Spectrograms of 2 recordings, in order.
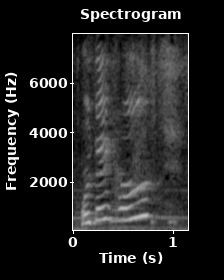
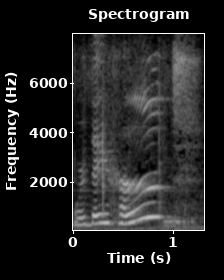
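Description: First: Very high, slow question; exaggerated high-pitched concern; insistent concerned question. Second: Slow question, higher at the end; slow, raised-pitch question; concerned question. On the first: Repeats the question to child. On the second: Asks the child about the fall. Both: Real, not acted.

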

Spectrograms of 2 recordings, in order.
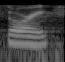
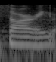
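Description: First: Sorry said with a rounded oh vowel, like sore-y; Canadian sorry, sorry as soar-ee; sorry with the rounded Canadian vowel, not the open ah. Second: Sorry said with an open ah vowel, like sarry; American sorry, sorry as sah-ree; sorry with the open American ah, not the Canadian oh. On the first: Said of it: "We say sorry". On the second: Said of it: "It's really sorry". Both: Shown as a demonstration.

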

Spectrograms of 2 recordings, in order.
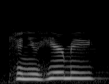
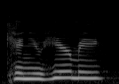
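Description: Both takes have the same delivery.

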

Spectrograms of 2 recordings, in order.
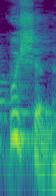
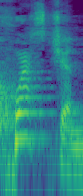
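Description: First: কুয়েশ্চেন squashed to "ku-shen"; wrong "kushen". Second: কোয়েশ্চেন with a clear "kwe" onset; KWES-chen. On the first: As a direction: say কুয়েশ্চেন with "ku" in place of "kwe". (কুয়েশ্চেন, শুরুতে "কু" দিয়ে ভুল উচ্চারণ) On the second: (কোয়েশ্চেন, শুরুতে "কোয়ে" স্পষ্ট করে) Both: Shown as a demonstration. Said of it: "not কুয়েশ্চেন".

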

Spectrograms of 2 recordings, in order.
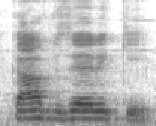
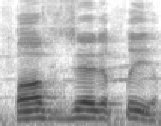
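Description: First: Light K in কাফ and কি; thin kaf. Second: Heavy, back-of-throat Q in কফ and কি; thick qof. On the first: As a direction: say কি thinly, without the heavy qof. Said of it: "আর কাফটা পাতলা হবে এরকম". (কাফ পাতলা উচ্চারণে) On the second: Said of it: "অবশ্যই মোটা করতে হবে". (কফ মোটা উচ্চারণে) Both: Shown as a demonstration.

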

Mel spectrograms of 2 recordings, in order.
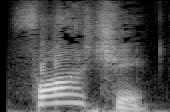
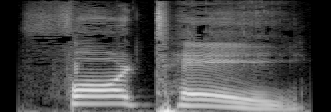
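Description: First: Forte said as FOR-chee; Portuguese pronunciation. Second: Forte in a gringo accent, for-TAY. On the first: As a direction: say Forte the Brazilian way, ending in "chee". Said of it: "é pronunciado com sotaque gringo". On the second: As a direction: say forte like an English speaker, ending in "tay". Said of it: "pronunciado com sotaque gringo". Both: Shown as a demonstration.

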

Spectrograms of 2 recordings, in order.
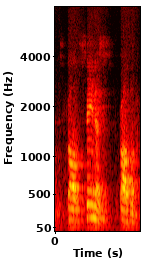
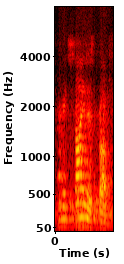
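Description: First: "sinus" said as seenus, with an ee sound and no eye sound; French-accented sinus. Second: "sinus" said as sigh-nus, with the eye sound; he says "sinus" as sigh-nus to correct her; English sinus. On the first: Madame Bourgeois says "sinus" as seenus. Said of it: "She said". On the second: [name] corrects her: "sinus" said as sigh-nus. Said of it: "I said". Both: Acted.

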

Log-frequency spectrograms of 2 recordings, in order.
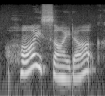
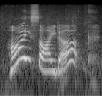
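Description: First: Said in the usual way. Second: High, very slow stretched-out hi; cooing greeting. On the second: Real, not acted. Trying to win over Psyduck, a slow high coo. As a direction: coax a wild Psyduck closer.

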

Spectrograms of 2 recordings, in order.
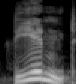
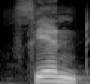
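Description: First: টিয়েন্ট said with a t sound, the wrong way; wrong ending. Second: সেন্ট with a plain s sound; correct ending. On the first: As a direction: show the mistaken ending টিয়েন্ট. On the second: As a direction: give the right ending, সেন্ট. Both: Shown as a demonstration. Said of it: "টিয়েন্ট না".

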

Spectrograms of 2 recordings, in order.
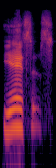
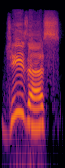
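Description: First: "Jesus" said as "Iesus", no J sound, vowel start; Iesus pronunciation. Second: Said in the usual way. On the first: Shown as a demonstration. Preacher showing the class the Greek "Jesus" as "Iesus". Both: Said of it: "It's pronounced Iesus".

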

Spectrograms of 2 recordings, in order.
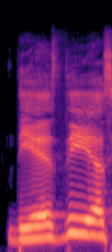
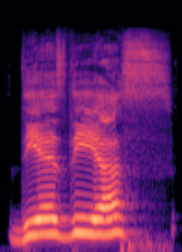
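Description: First: A little slow, settling on the words; finishing the dictation. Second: Very slow, each word stretched out; slow dictation while writing. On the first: Confirming the label to viewers, a bit slow. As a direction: say it as the writing ends. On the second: Writing on the chart for viewers, slowly drawn out. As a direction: draw the words out as you write them on the chart. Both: Real, not acted. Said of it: "y ahí dice diez días".

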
